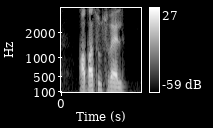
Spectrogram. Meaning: mediopassive of ապացուցել (apacʻucʻel)
- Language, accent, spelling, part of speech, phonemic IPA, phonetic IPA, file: Armenian, Eastern Armenian, ապացուցվել, verb, /ɑpɑt͡sʰut͡sʰˈvel/, [ɑpɑt͡sʰut͡sʰvél], Hy-ապացուցվել.ogg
